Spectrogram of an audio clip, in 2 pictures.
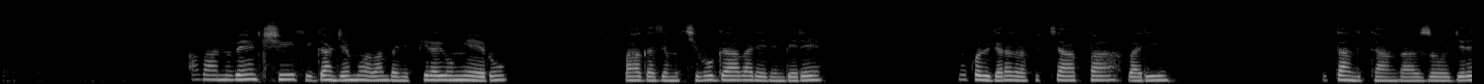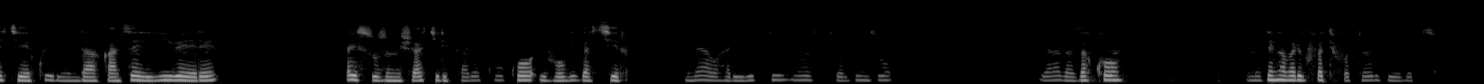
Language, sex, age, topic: Kinyarwanda, female, 18-24, health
